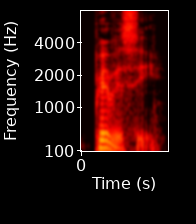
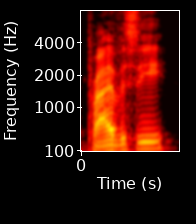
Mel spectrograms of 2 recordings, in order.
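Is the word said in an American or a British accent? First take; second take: British; American. First: It is said in a British accent. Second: It is said in an American accent.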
